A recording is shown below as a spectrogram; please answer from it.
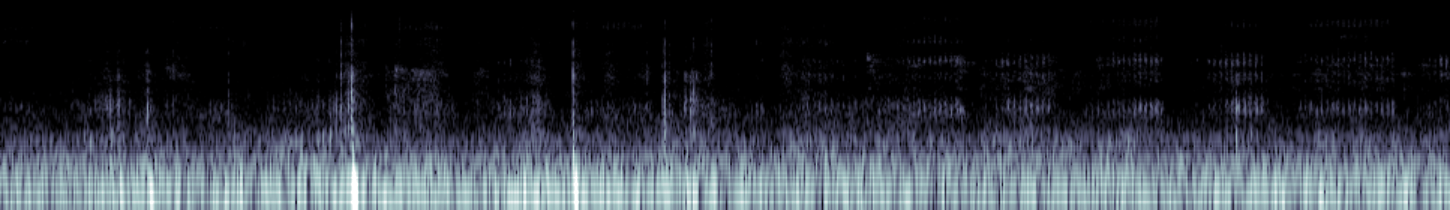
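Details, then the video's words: Sleeping cat snoring: a steady low rumble with a few faint breathy puffs and soft clicks, indoors and quiet. "A snoring cat"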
